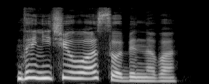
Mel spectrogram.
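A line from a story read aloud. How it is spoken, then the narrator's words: Laughing. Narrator (Russian): рассмеялась Мишель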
